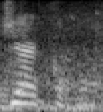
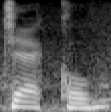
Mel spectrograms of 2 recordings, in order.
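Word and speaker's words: Jekyll: It's like Jackal. Yeah, Mr. I think she did pronounce it Jackal.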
